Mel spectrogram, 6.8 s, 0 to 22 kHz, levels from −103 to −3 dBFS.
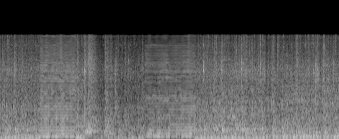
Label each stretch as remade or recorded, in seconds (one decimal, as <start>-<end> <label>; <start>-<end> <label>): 0.0-0.8 recorded; 0.8-1.5 remade; 1.5-2.9 recorded; 2.9-3.9 remade; 3.9-6.8 recorded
